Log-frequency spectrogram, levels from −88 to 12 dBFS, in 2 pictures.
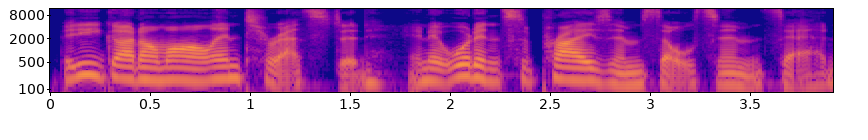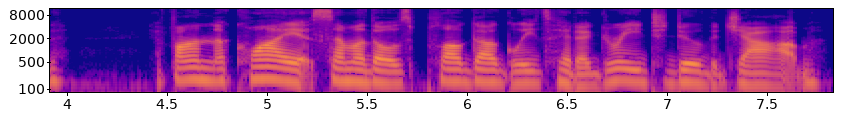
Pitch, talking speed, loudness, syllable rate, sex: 155 Hz, 220 wpm, -21 LUFS, 5.0 syllables/s, female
